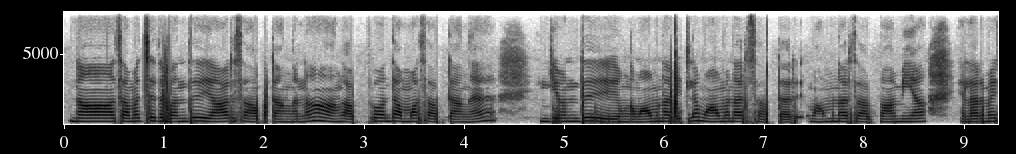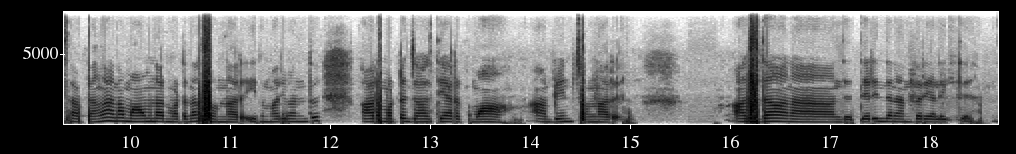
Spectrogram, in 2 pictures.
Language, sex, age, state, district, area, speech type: Tamil, female, 45-60, Tamil Nadu, Perambalur, rural, spontaneous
